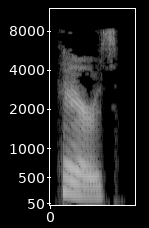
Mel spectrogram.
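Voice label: "hairs", British English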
